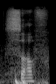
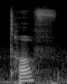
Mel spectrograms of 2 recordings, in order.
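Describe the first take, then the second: First: The word begins with an S sound. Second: The word begins with a T sound. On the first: "which is an S sound" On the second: "It's called a tough"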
